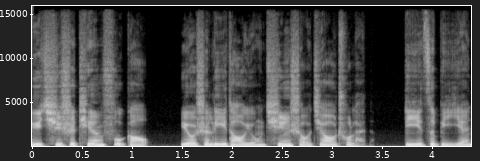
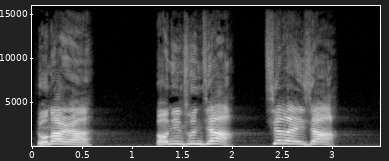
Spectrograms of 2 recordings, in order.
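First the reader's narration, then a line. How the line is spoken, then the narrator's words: Calling out. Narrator (Chinese): 他叫道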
